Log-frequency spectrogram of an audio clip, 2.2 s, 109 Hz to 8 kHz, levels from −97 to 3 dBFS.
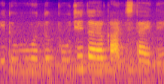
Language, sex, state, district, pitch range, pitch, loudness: Kannada, female, Karnataka, Dakshina Kannada, 195-210 Hz, 205 Hz, -16 LUFS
